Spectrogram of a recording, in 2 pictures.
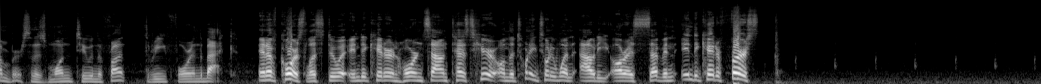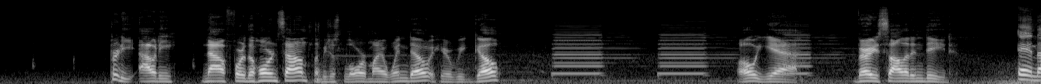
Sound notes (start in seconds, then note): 8.2 car indicator clicking; 16.0 car horn honking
